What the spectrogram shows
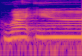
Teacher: اخفا کرتے ہوئے نون کی آواز کو ناک میں چھپا کر پڑھتے ہیں۔ یہاں بھی اخفا کریں گے، یہاں بھی نون کو واضح نہیں پڑھیں گے۔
